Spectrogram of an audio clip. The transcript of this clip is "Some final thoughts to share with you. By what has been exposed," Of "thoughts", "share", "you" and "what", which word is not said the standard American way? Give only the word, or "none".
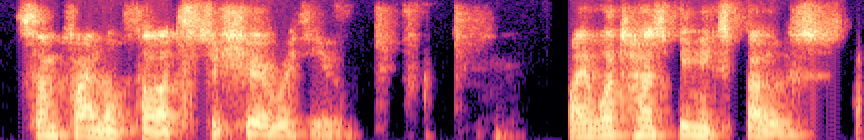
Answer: none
